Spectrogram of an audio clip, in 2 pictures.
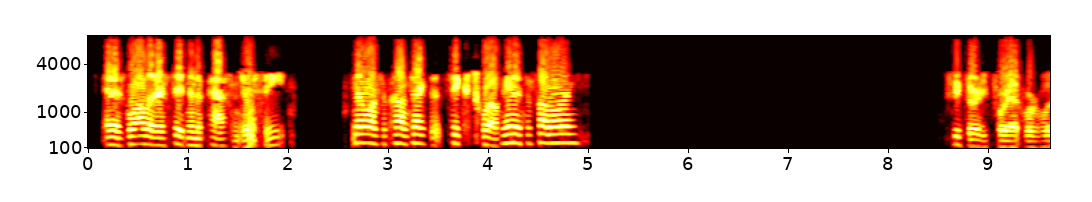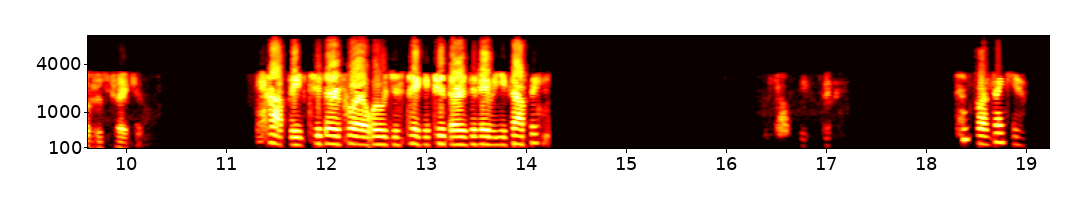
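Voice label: Phoenix police department, scanner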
